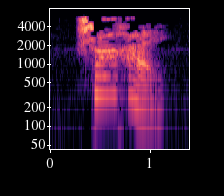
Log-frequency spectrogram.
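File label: "杀害", Mandarin Chinese; hsk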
